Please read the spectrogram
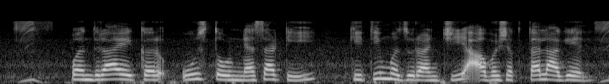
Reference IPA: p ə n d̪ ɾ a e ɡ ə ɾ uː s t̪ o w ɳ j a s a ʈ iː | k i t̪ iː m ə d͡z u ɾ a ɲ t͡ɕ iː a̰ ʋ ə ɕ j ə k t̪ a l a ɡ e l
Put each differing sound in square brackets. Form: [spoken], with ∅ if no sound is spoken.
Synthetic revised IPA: p ə n d̪ ɾ a e [k] ə ɾ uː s t̪ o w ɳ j a s a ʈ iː | k i t̪ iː m ə d͡z u ɾ a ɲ t͡ɕ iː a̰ ʋ ə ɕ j ə k t̪ a l a ɡ e l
